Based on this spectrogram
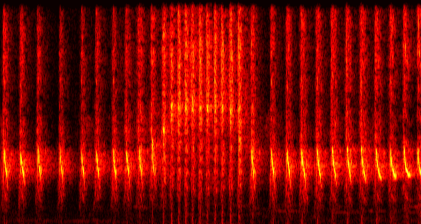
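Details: Sooty-headed bulbul used as a lure to make wild birds answer and sing: a bright run of rapid chirping notes repeated about three per second, with a dense burst of higher buzzy notes in the middle.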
